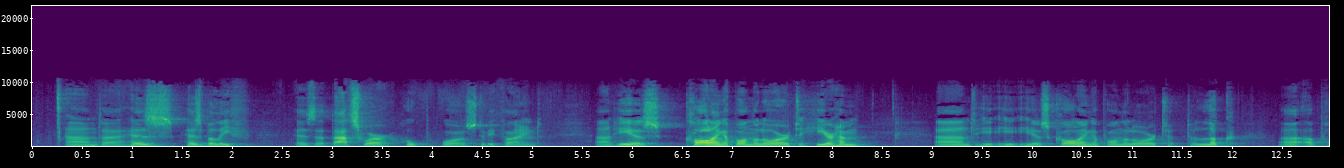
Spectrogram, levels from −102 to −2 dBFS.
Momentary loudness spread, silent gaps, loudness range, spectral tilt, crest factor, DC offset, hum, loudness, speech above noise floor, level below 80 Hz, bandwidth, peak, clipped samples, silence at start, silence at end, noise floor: 13 LU; none; 7 LU; -4.5 dB/octave; 24 dB; under 0.1%; none; -33 LUFS; 32 dB; -70 dBFS; 10.5 kHz; -10 dBFS; under 0.1%; 0.25 s; 0 s; -64 dBFS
